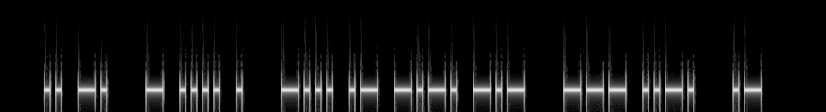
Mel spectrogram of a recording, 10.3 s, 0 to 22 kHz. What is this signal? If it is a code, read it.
Morse code, heard as a keyed tone, about 17 wpm, 700 Hz. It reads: IN THE BACK OF A
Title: Sets of 5 Words Encore2 17wpm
